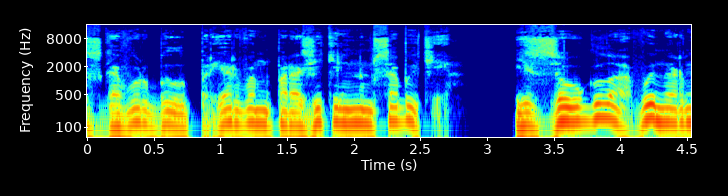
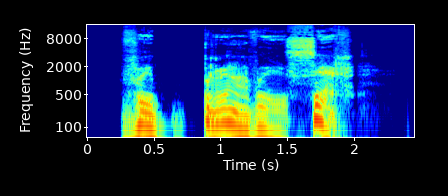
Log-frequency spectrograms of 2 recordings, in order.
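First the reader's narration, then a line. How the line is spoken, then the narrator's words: Strained, choked voice. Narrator (Russian): произнес сдавленным голосом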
